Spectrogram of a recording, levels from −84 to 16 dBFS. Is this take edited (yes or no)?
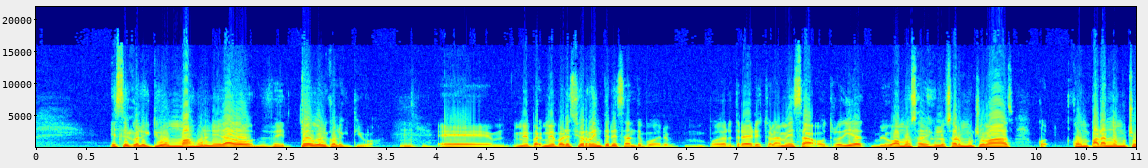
no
